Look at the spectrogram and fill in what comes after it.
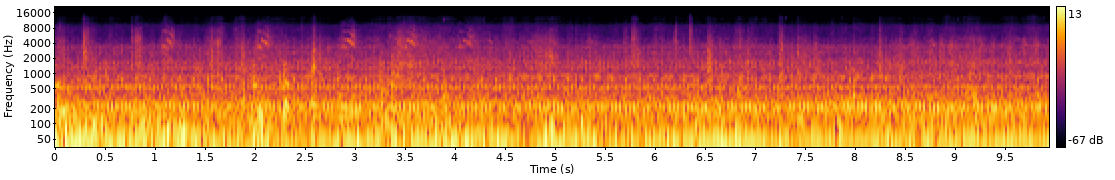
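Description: Vehicle engine idling steadily, with a few faint knocks as luggage is loaded into the car's boot.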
